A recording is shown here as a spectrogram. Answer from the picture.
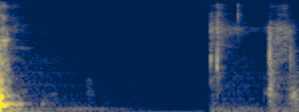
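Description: A short, faint click about one and a half seconds in, a stylus tapping a full stop onto a pen tablet, after the last syllable of a spoken word and a quiet pause.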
